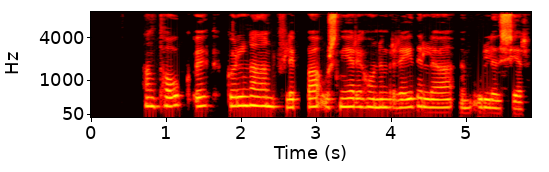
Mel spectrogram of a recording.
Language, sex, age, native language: Icelandic, female, 30-39, Icelandic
